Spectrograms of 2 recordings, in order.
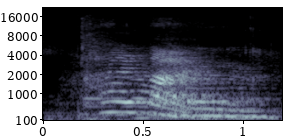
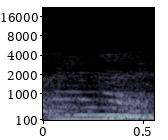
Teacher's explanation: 쉽게 말하면 그냥 칼날이라 하죠 우리는. 니은이 비음인데 유음, 리을로 바뀌잖아요. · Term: 유음화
